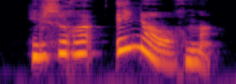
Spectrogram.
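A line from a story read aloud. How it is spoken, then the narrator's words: Boy's exclamation. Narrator (French): s'exclama un des jeunes garçons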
